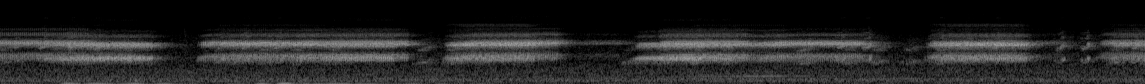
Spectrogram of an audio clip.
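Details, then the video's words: Frog chorus at night in summer, recorded in a Northern Virginia backyard: loud, buzzy trills in bursts of about two seconds, five bursts separated by short quieter gaps, with a constant soft hiss behind. "Frog Night 1"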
